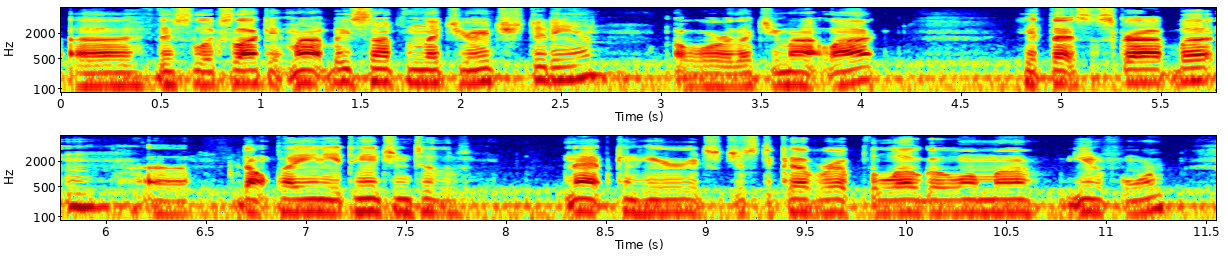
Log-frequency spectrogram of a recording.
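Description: A middle-aged man from eastern Kentucky with a local accent, talking in a laid-back, halting way as he introduces his vlog in a video recorded on his phone. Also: mid-range voice, fairly even intonation, fairly bright tone, slight background noise. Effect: self-recorded phone video. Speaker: motovlogger introducing his channel. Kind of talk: casual unscripted vlog intro.

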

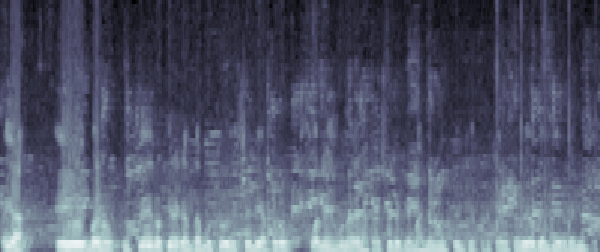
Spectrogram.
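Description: A man's voice: mid-range voice, fast, warm tone, highs cut off, a faint crowd. A man with a Peruvian accent from Lima, hosting a TV interview in a conversational tone and ending his questions with a prompt. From Peru.

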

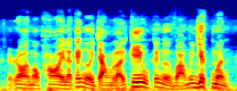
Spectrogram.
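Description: A man's voice: medium pitch, lively intonation, racing, darkish tone. A man with a Southern Vietnamese accent telling a ghost story, chatty and talking straight to his listeners. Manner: chatty, addresses listeners directly.

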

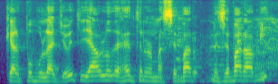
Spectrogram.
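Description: A man's voice: on the high side, steady tone, rapid-fire. A man telling boastful, mock-humble comic stories in a casual chat, laughing often. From Canary Islands. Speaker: comedian guest. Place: car.

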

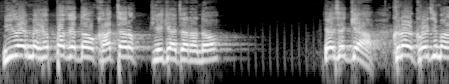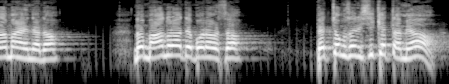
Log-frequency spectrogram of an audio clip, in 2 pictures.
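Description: A man's voice: very high voice, fairly even intonation, brisk, pauses often. A middle-aged man in a heated phone argument with his younger brother, hurling insults and taunting questions. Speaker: older brother.

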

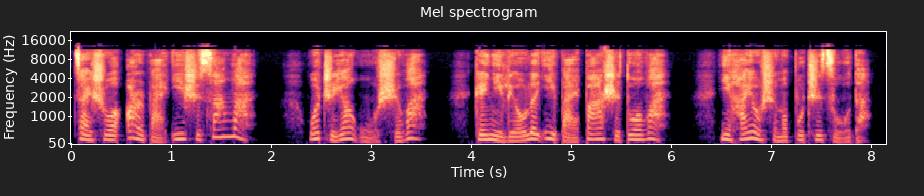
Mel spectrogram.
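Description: Woman reader doing an indignant old dad in his seventies, low and husky, scolding. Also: big pitch swings, moderate pace, no echo, studio quality, exaggerated voice. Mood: demanding. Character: elderly father in his seventies, stubborn, demanding, favors his son.

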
